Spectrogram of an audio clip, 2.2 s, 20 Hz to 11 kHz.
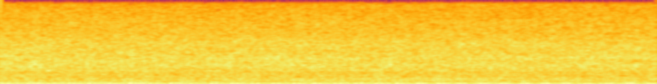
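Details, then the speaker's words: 1985 GMC Sierra S15 (S10-type) pickup, 2.5 L four-cylinder, 31,000 on odometer, fully warm: steady drone with idle stuck too high instead of dropping. Suspected head gasket problem; water pump, thermostat, coolant and head gasket planned. "You can tell the idle up. Now the engine's already hot. That idle should be coming down. It shouldn't be that high still yet."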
